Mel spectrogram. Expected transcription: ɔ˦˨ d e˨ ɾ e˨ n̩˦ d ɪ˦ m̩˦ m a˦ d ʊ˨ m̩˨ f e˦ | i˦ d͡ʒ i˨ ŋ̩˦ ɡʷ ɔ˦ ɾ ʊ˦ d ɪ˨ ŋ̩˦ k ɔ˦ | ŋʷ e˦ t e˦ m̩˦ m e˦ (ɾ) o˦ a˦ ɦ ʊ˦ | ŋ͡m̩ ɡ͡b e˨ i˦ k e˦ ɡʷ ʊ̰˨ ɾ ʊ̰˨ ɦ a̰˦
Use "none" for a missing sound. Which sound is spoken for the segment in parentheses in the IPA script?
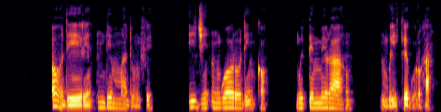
ɾ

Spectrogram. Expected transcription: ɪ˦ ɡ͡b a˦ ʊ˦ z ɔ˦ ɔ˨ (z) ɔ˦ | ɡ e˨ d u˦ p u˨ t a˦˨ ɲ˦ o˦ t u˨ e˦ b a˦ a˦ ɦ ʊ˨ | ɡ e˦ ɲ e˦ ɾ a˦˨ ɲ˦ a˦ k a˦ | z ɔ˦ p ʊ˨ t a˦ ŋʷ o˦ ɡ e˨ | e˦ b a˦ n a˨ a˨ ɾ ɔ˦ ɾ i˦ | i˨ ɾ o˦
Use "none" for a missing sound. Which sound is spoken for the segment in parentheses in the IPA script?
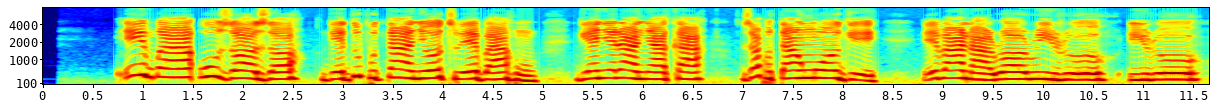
z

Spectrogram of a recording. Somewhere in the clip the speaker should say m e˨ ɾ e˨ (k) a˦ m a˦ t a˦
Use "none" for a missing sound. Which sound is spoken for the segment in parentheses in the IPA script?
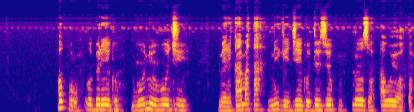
k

